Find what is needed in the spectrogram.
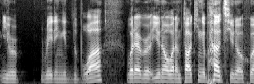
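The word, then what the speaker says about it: Du Bois: Most people pronounce his name as Duboce. Uh it's Dubois.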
